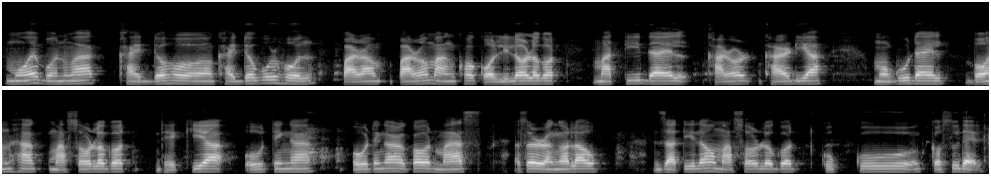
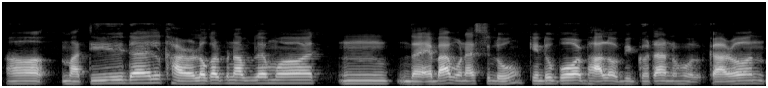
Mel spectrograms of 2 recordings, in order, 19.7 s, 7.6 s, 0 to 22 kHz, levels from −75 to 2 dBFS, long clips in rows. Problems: background sounds at intervals, background conversations at intervals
